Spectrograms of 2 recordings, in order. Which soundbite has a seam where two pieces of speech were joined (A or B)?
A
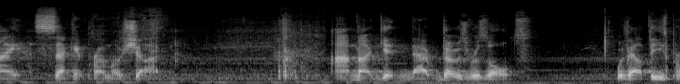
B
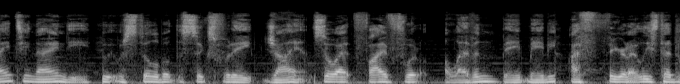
B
